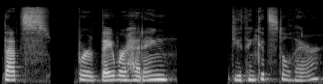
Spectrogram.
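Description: A woman's voice: medium pitch, fairly even intonation, normal speed, close to an everyday voice. A woman playing a tough young daughter. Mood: curious. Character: teenage daughter, tough but jumpy. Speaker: daughter character Sarah.

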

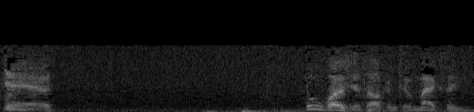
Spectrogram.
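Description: A man's voice: mid-range voice, sing-song, moderate pace, soft background music, lightly acted. A man with an American accent playing a sardonic, bullying lawman who taunts his prisoner, in 1940s radio drama style. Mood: mocking, sneering. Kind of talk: 1940s radio horror acting. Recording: muffled 1940s radio recording, faint noise.

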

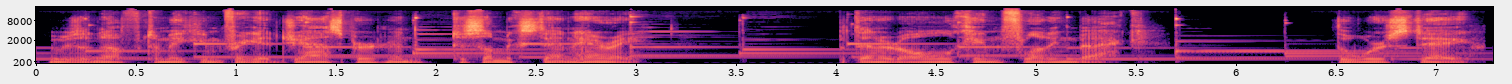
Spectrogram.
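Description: A man with a very deep voice narrating an audio drama, measured and somber. Clear music plays behind him throughout.

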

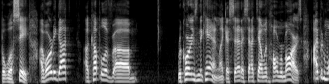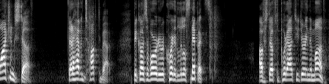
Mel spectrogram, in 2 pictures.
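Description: Animated, higher-pitched man hosting a podcast. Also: a little fast. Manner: campy, playful, self-mocking, emphatic. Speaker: podcast host. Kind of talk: chatty horror podcast monologue to listeners.

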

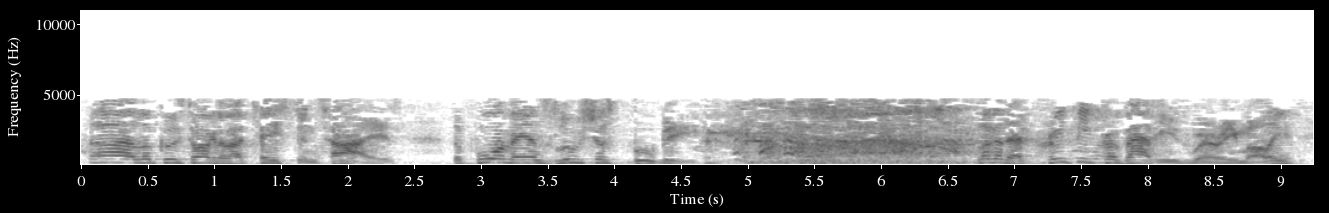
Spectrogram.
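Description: Hearty, sardonic doctor, lively pitch. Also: male voice, a little slow, long pauses, crowd noise. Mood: mocking. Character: jovial, insulting male doctor, radio comedy. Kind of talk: 1940s radio comedy acting. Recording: dull, very noisy old radio recording.

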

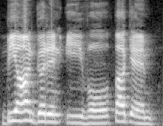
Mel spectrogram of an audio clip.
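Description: A man's voice: a little high, a little slow, bright, forceful tone. A man co-hosting a casual film podcast, blunt and opinionated, swearing casually as he talks. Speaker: podcast co-host.

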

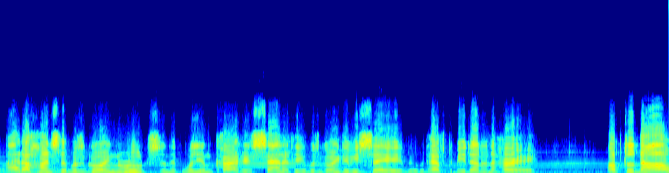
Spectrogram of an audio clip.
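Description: An actor playing a suave, quick-witted private detective, with dry teasing delivery in 1950s radio noir style. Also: male voice, lowish voice, dull audio. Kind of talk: 1950s radio drama, noir narration and banter. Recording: old radio broadcast recording.

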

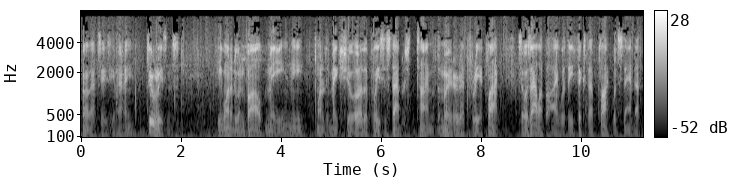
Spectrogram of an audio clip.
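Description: An actor playing a confident, sharp-witted amateur detective in a 1940s radio drama, brisk and wry as he thinks aloud, on a muffled old recording. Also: rumbling low, very animated, background noise. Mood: relaxed, explanatory.

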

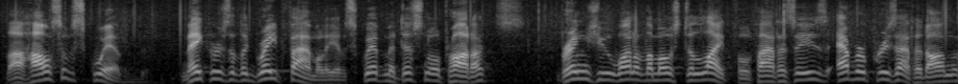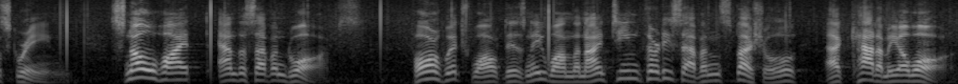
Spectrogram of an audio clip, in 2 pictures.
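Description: A man's voice: on the high side, sing-song, fairly quick, a bit bright, rough recording. A man announcing for a sponsor in a formal, stately, grandiloquent 1940s radio style. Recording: old radio, music behind.

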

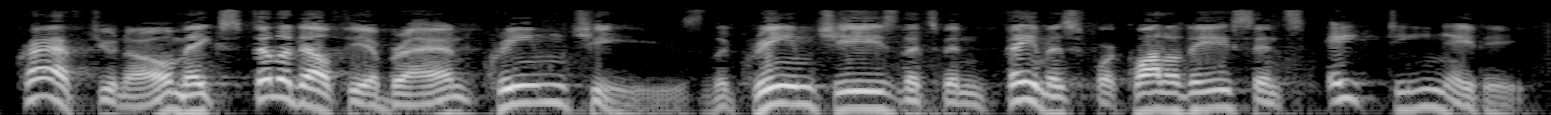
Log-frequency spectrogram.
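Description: Swooping, husky 1950s radio announcer man. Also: medium pitch, wildly swooping pitch, measured pace, hardly any pauses. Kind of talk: scripted 1950s radio announcing and sponsor advertisement. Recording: muffled vintage radio recording with music.

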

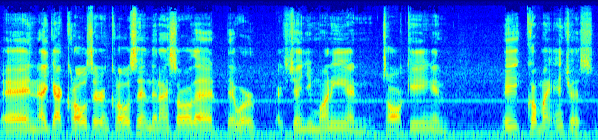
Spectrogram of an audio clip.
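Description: A middle-aged man from New City, reminiscing casually and haltingly as a podcast guest. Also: mid-range voice, steady tone, faint music behind. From New York City, Washington Heights. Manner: halting, repeats words. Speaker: podcast guest, veteran street racer. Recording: clear background noise of racing event. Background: vehicle and event noise.

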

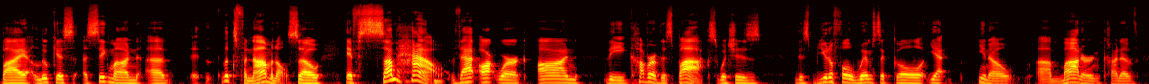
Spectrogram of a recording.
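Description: A man's voice: mid-range voice, animated, unhurried, bright, forceful tone. A man co-hosting a podcast, talking in a casual, chatty and enthusiastic way with frequent restarts. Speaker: podcast co-host. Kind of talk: casual chat.

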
